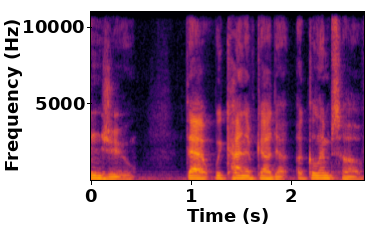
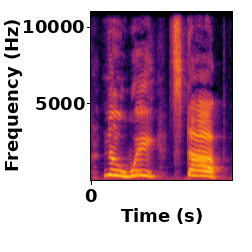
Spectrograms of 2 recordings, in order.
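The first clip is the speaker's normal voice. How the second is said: high-pitched panicky plea, a bit louder; mock panic; 11 semitones higher, 4 dB louder, much slower than usual. Guards begging Boruto to stop, high panicky cry. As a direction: guards crying out for him to stop. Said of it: "And they're like".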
